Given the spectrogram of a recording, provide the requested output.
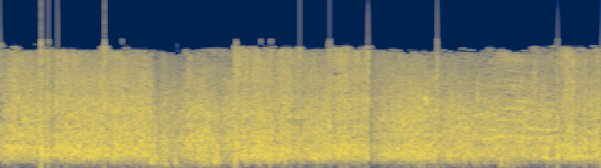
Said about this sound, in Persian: این روزها در کوچه و خیابان‌های بحرین بیشتر از آنکه صدای رقص و آواز سنتی بحرینی‌ها شنیده شود، فریاد تظاهرکنندگان خشمگین، قرش تانک‌ها و صدای شلیک گلوله و گاز اشک‌آور شنیده می‌شود.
